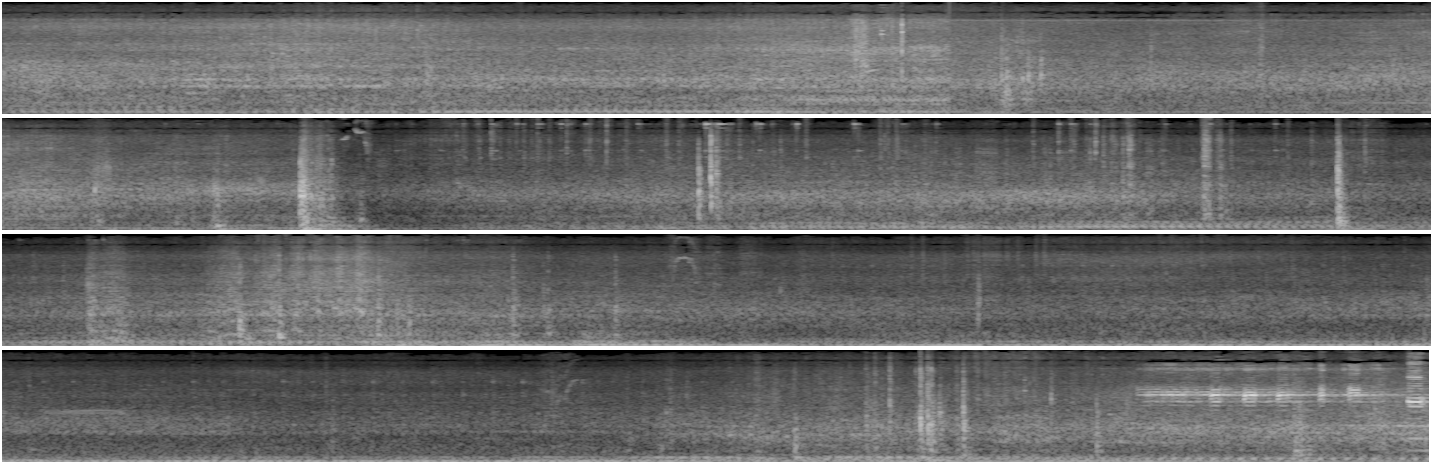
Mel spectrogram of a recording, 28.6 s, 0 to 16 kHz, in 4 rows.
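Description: Maruti 800's 796 cc three-cylinder petrol engine running steadily, with a loud thump about nine seconds in and a few sharp clicks after it. From about sixteen seconds the engine's low hum grows stronger.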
